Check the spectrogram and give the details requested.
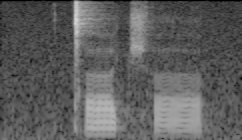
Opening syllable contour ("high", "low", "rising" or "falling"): high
